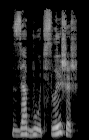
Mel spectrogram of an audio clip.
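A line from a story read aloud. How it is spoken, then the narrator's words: Growl through teeth. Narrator (Russian): Рычу сквозь зубы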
